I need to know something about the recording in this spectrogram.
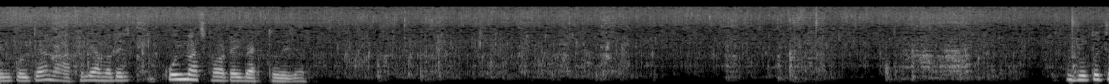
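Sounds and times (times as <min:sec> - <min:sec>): paste sizzling in hot oil: 0:00.0 - 0:11.0
metal spatula scraping pan: 0:07.2 - 0:11.0.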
